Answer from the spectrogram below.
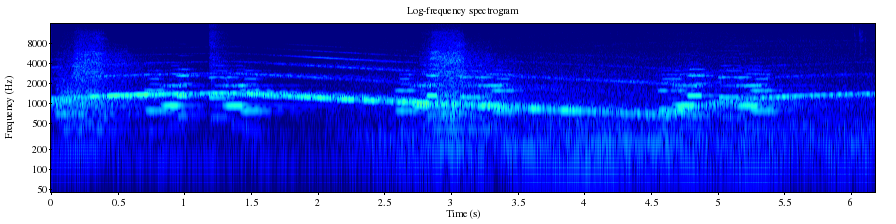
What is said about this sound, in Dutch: Vicky ziet dat zijn vriend een helm opzet, een zware jas aantrekt en op de achterbank van de ladderwagen klimt. De chauffeur start de motor, zet de sirene aan en rijdt de kazerne uit. Langs Vicky.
